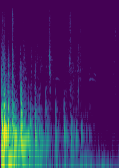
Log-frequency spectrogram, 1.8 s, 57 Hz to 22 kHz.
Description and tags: a selection of dropped items sounds recorded on a Zoom H4n recorder and edited in Adobe Audition
Please use and enjoy these sounds.
Don't be a douchebag and repackage or sell them as your own, karma will bite you in the dogma!
bangs, clangs, crack, drop, dropped, dropped-items, falling, field-recordings, hammer, hammer-hit, impact, metal-clangs, metal-drop, thud, thump, whack, wood-drop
